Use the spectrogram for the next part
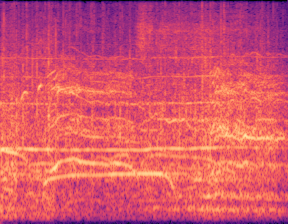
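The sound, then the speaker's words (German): Teams cheer and shout from the stands with no spectators present, a small group of voices cheering steadily for about three seconds, several overlapping calls ringing out in a large, otherwise empty-sounding space. “Der Jubel der Teams von den Rängen, ohne Zuschauer, wirkte er jedenfalls besonders intensiv.”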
